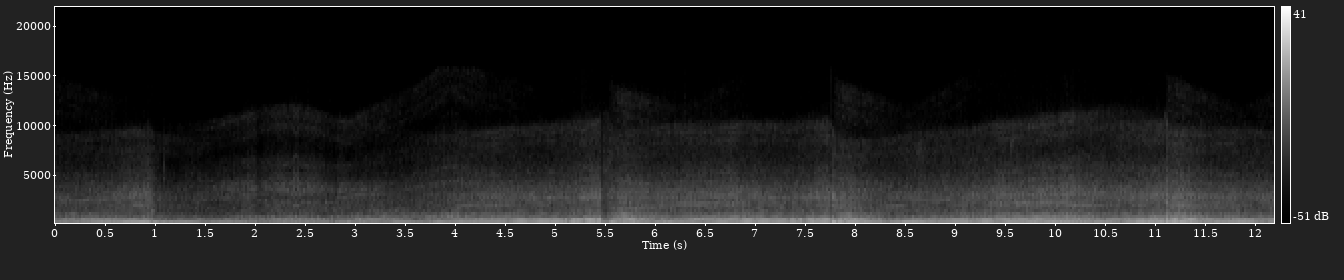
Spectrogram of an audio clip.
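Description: A racing car engine shifts up through the gears with sharp jumps in pitch.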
